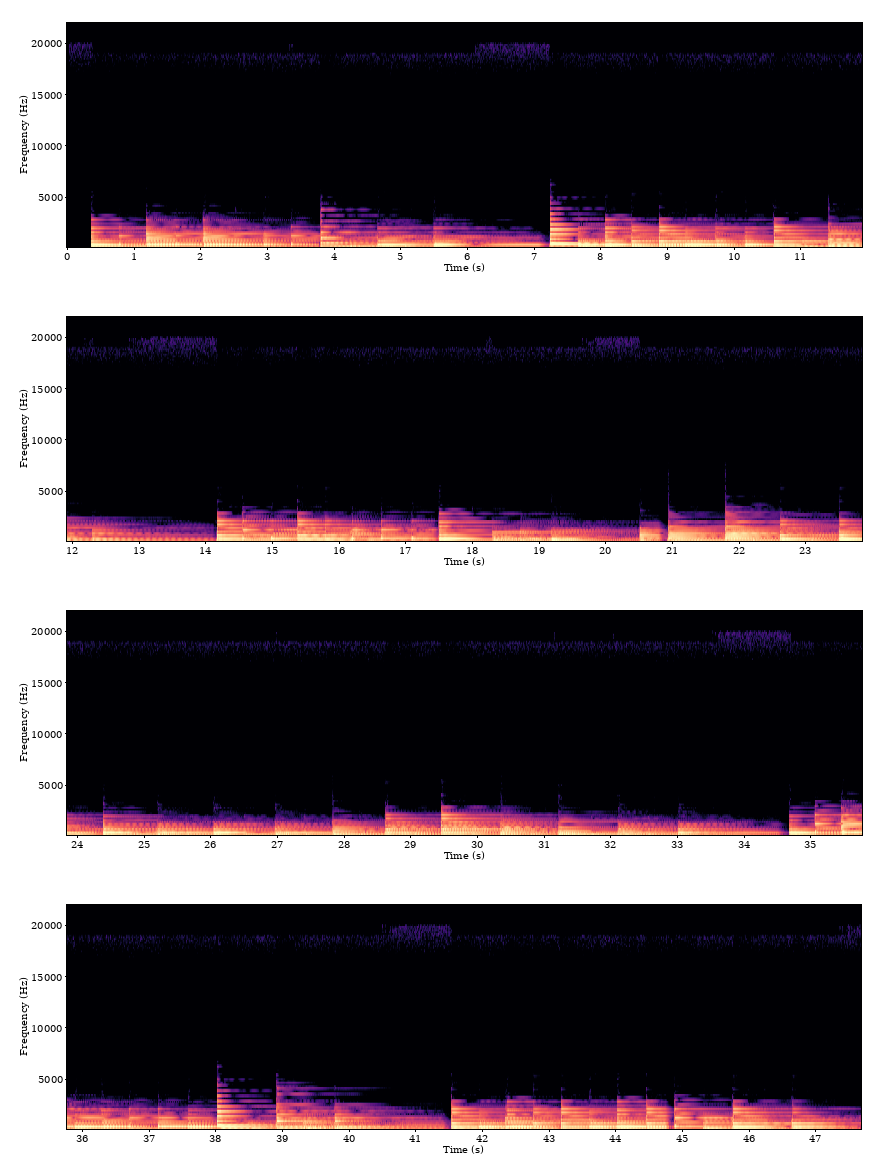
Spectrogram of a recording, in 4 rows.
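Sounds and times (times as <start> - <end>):
piano piece: 0.0 - 47.6.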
